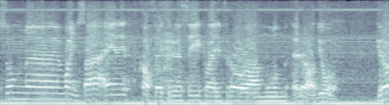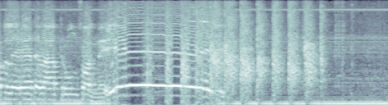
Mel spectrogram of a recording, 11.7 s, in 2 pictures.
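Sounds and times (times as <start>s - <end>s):
steady low hum: 0.0s - 9.0s
speech: 0.1s - 8.0s, 8.9s - 9.5s
two people clapping: 7.8s - 11.2s.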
